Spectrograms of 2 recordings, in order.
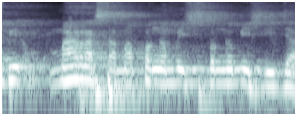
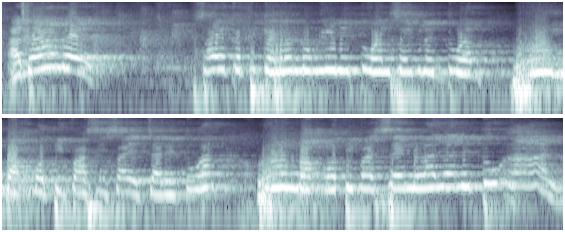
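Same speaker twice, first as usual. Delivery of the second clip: forceful preaching; 9 semitones higher than usual. Acted. Preacher crediting God's mercy and praying for changed motives, high and impassioned. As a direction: stretch the key words in a raised voice.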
